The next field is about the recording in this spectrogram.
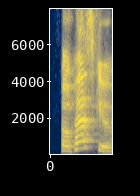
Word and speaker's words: Popescu: Adriana, how do I say your last name? Popescu? – Popescu, very good, yes.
